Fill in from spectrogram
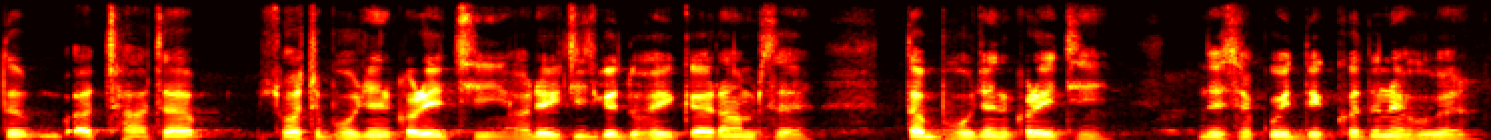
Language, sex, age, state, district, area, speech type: Maithili, male, 18-30, Bihar, Madhepura, rural, spontaneous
